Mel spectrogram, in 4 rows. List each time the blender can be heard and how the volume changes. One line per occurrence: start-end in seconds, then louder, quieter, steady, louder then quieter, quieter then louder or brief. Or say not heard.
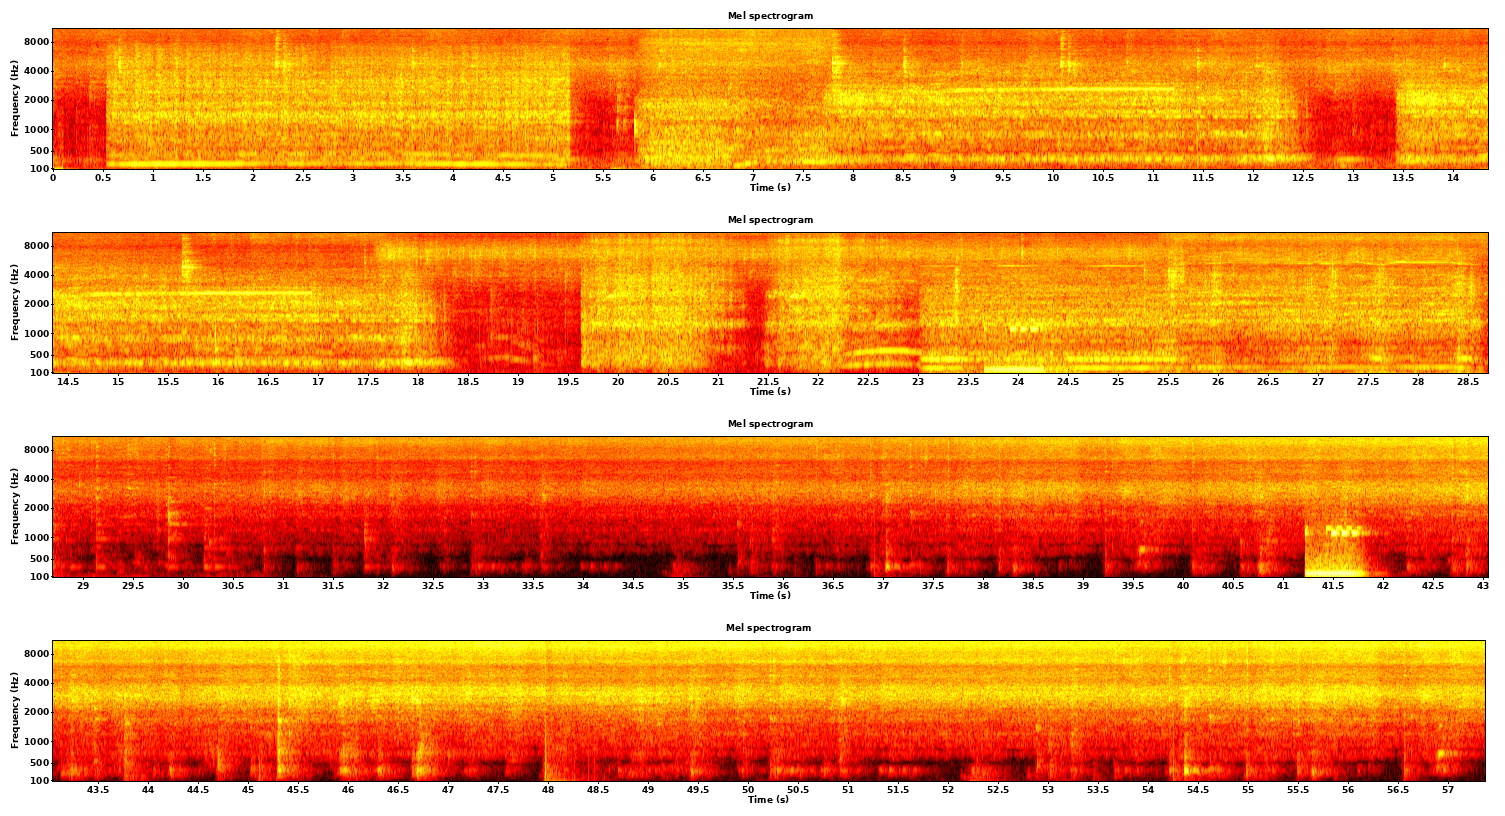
0.0-28.7 steady.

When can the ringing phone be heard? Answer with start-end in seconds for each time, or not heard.
23.6-24.6, 41.2-41.9.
